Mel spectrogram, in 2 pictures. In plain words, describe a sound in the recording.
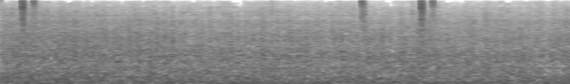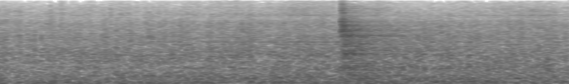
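A spaceship's engines rumble with a deep, steady roar.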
